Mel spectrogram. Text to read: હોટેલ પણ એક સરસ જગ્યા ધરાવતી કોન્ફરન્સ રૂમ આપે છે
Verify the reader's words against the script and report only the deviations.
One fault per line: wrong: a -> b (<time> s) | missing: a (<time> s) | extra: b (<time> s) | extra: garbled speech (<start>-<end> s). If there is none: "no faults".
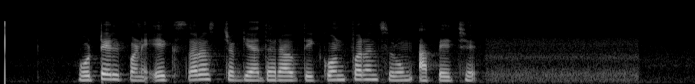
no faults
